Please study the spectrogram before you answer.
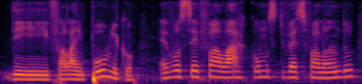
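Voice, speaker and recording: Speaking briskly in a fairly high, darkish voice, this Brazilian Portuguese-accented man is a psychologist guest explaining ideas in a conversational interview. Words get repeated as he thinks, and he dramatizes inner thoughts.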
